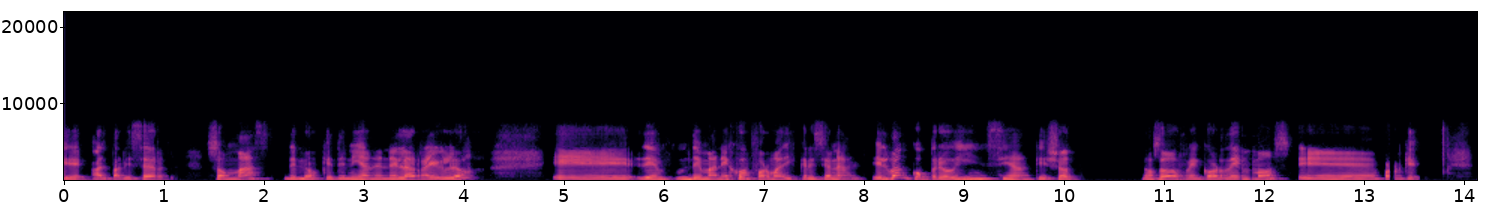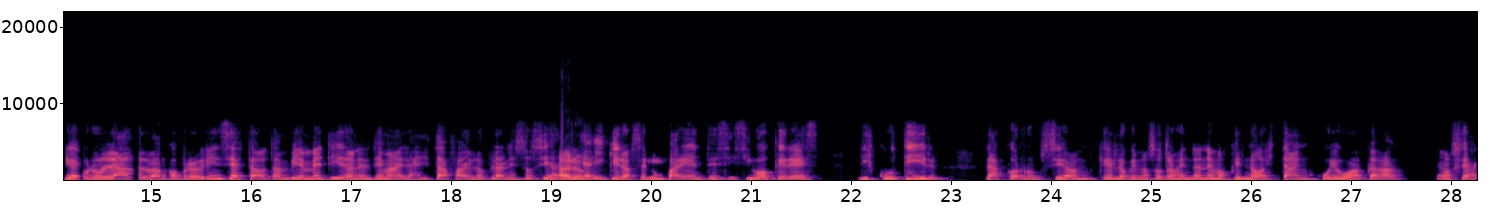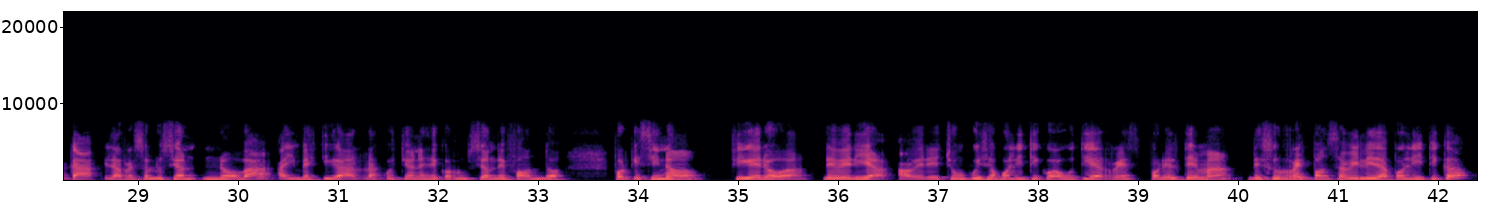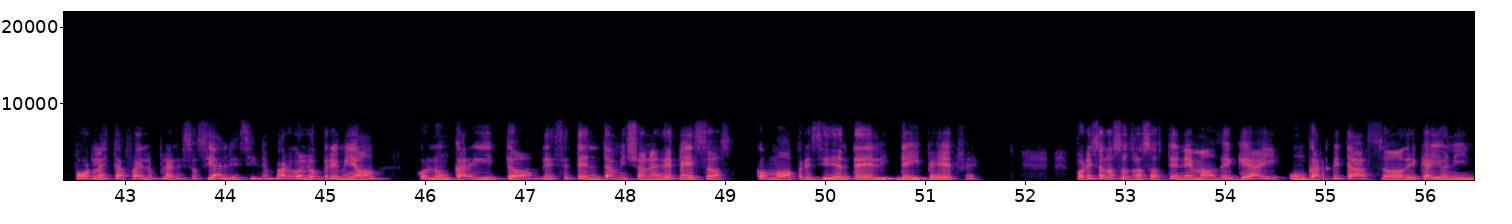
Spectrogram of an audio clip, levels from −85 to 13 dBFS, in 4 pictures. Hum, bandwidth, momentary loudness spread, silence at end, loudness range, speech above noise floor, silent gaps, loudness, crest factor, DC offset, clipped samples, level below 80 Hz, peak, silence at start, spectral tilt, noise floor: none; 8 kHz; 7 LU; 0 s; 2 LU; 54 dB; none; -27 LUFS; 20 dB; under 0.1%; under 0.1%; -72 dBFS; -6 dBFS; 0 s; -6 dB/octave; -80 dBFS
